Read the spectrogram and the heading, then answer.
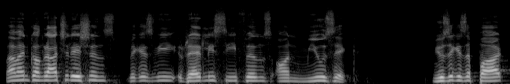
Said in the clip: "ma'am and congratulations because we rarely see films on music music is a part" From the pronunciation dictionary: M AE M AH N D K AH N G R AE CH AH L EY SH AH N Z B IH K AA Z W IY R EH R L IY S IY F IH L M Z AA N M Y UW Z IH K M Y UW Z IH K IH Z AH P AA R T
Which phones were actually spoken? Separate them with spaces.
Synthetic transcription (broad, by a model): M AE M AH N K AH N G R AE CH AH L EY SH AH N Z B IH K AA Z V IY R EH R L IY S IY F IH L M Z AA N M Y UW Z IH K M Y UW Z IH K IH Z AH P AA R T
